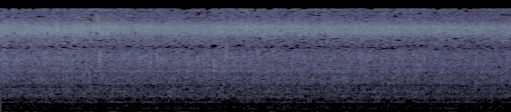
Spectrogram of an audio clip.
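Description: Marinated chicken pieces sizzling steadily in hot oil in a pan, a constant high hiss of frying.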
